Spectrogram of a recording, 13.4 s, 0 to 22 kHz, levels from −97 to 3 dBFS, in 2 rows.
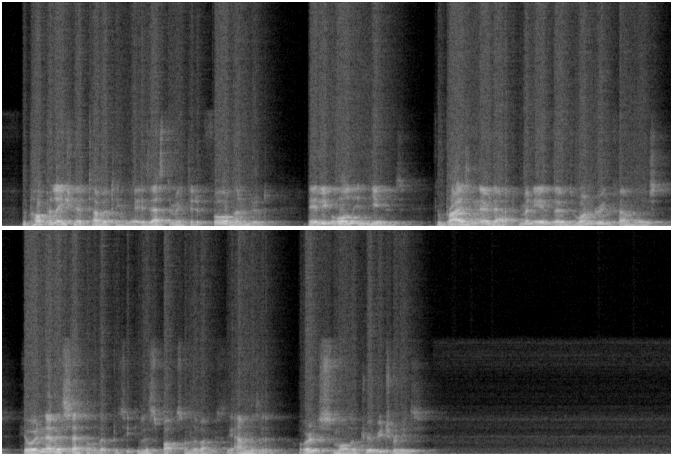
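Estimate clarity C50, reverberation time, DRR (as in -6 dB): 7.0 dB, 0.75 s, 3.5 dB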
